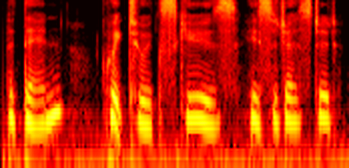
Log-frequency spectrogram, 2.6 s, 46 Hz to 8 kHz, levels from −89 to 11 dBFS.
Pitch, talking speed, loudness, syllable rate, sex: 195 Hz, 160 wpm, -20 LUFS, 5.1 syllables/s, female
